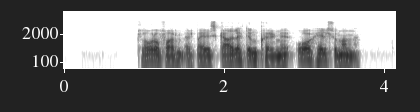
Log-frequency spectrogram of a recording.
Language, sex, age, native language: Icelandic, male, 30-39, Icelandic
